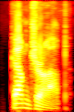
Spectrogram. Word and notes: gumdrop: American English

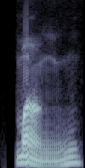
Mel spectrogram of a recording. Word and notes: mung: American English

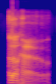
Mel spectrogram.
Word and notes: oho: British English

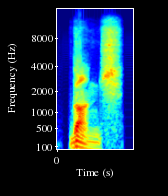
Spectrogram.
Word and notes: bunch: British English

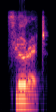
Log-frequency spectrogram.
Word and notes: fleuret: Indian

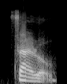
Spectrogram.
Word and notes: farrow: Indian

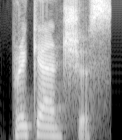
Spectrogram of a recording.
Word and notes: preconscious: Indian

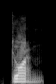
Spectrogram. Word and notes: dorm: American English

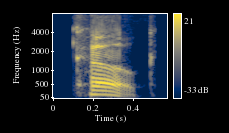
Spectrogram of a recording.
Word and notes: Coke: American English

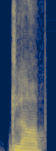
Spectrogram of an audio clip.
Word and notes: glob: Indian

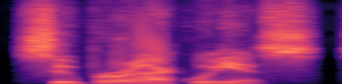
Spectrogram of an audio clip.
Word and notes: superaqueous: American English

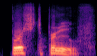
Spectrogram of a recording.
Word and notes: Burstproof: American English

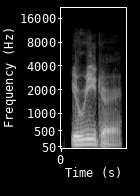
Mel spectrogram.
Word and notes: ureter: American English

